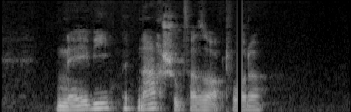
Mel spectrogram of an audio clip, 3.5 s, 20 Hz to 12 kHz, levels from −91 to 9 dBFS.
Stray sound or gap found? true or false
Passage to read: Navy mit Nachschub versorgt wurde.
true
